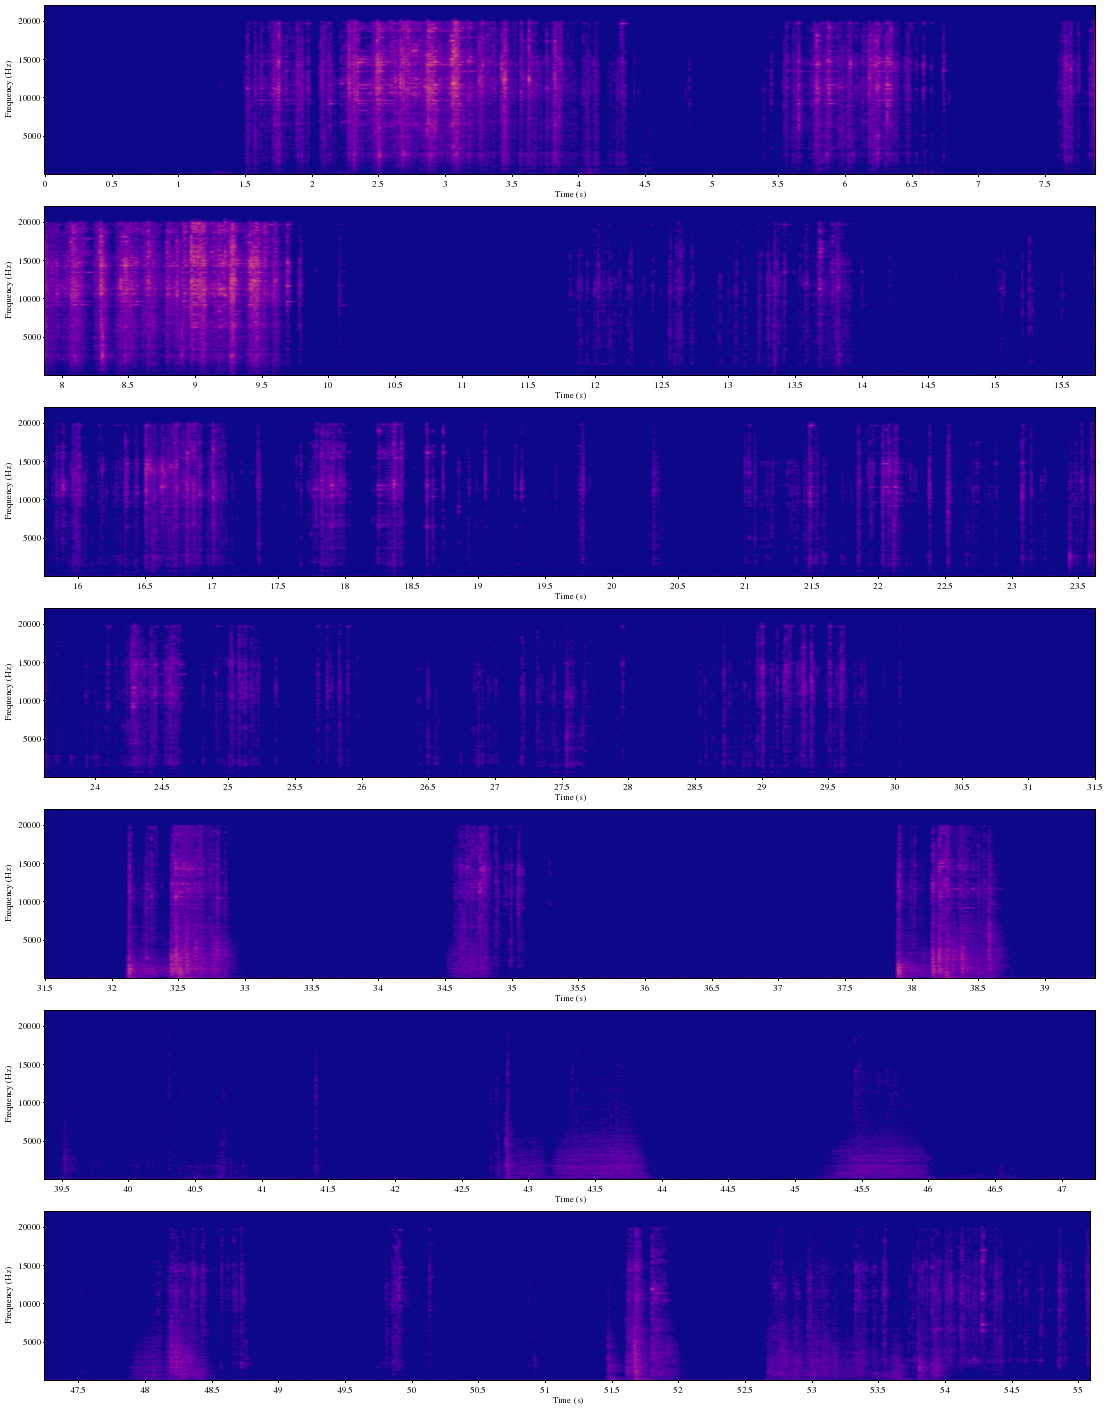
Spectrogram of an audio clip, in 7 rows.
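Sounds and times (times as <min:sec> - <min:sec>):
keys jangling: 0:01.5 - 0:04.5, 0:05.6 - 0:06.7, 0:07.6 - 0:09.8, 0:53.4 - 0:55.0.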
